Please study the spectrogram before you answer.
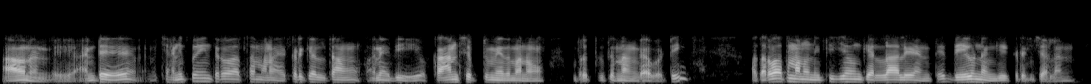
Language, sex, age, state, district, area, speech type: Telugu, male, 30-45, Andhra Pradesh, Bapatla, urban, conversation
